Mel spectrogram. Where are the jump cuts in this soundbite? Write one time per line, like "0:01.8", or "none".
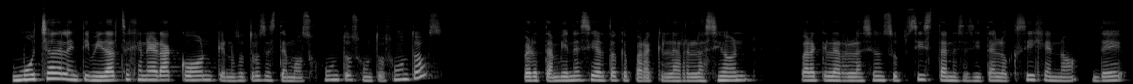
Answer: none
